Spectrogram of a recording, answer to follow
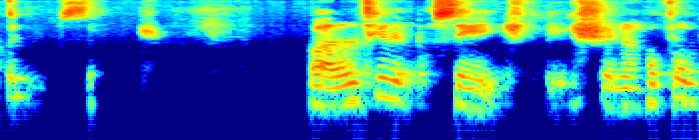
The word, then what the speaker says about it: Osage: I think they pronounce it Osage. I'm not sure if that's correct. I know there's a movie about them. Well, let's get it Osage Nation.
